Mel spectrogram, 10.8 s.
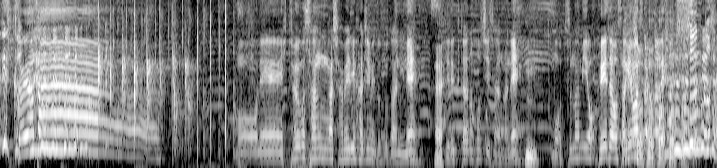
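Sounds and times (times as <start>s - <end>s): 
speech: 0.0s - 1.4s, 4.2s - 10.7s
laughter: 0.0s - 2.1s, 9.4s - 10.7s
sparse clapping: 1.4s - 3.8s.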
